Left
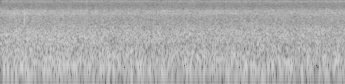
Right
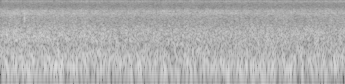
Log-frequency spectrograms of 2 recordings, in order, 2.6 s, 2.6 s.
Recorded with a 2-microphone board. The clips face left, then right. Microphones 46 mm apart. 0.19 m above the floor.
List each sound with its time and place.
Only background noise.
